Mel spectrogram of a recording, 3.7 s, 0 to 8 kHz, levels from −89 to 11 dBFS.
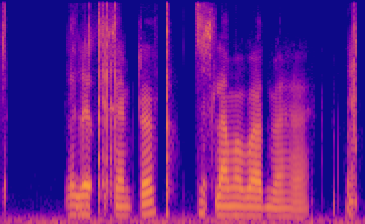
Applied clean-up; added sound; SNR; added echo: neural diffusion model UNIVERSE++.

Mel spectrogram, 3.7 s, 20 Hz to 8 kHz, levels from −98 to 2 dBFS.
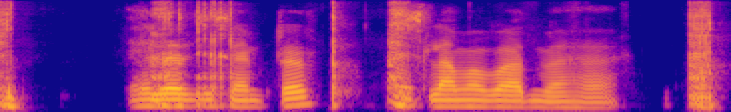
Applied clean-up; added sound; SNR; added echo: neural mask model Resemble Enhance denoiser.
